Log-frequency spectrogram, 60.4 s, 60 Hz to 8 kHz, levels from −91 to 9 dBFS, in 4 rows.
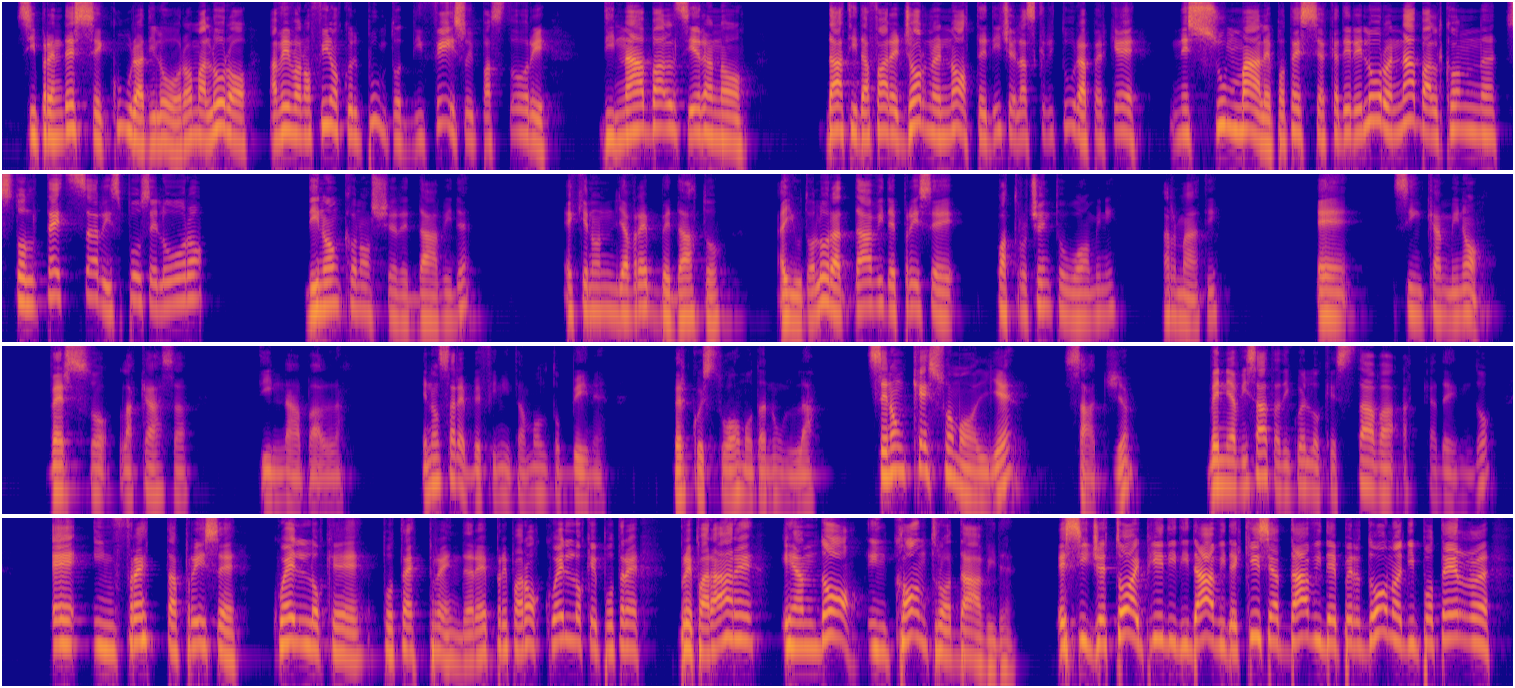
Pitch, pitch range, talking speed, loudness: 160 Hz, 130-195 Hz, 120 wpm, -23 LUFS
